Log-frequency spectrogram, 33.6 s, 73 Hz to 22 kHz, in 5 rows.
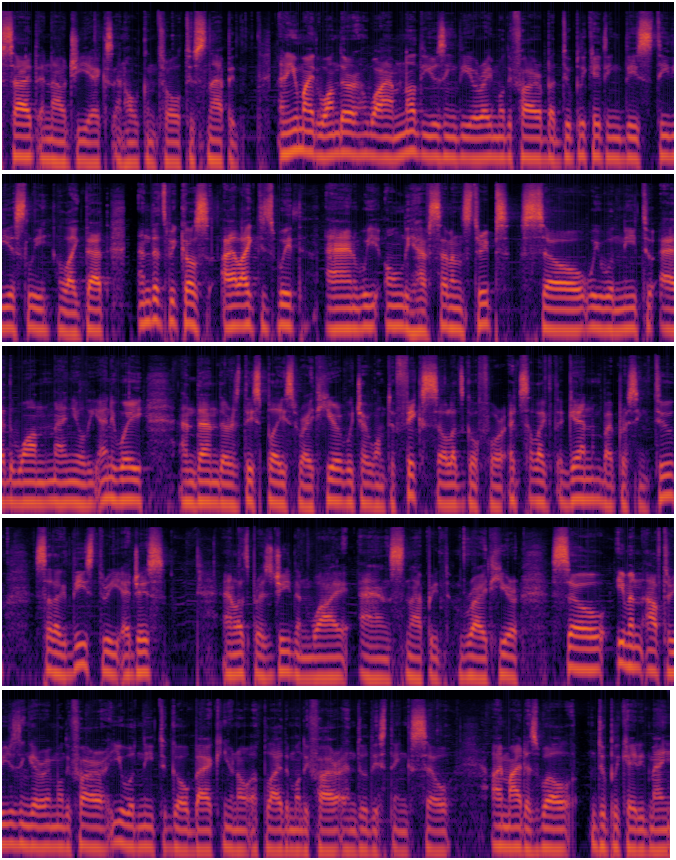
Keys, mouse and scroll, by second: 0.4 g, 0.6 x, 1.5 ctrl+click, 18.8 2, 20.0 click, 20.6 shift+click, 21.1 shift+click, 21.8 middle click, 22.5 g, 22.8 y, 24.3 ctrl+click.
